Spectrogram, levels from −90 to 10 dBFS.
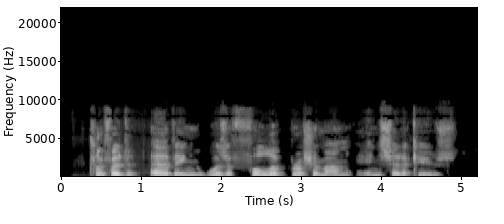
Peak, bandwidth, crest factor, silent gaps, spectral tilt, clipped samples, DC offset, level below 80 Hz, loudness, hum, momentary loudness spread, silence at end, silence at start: -2 dBFS; 9.4 kHz; 20 dB; none; -4.5 dB/octave; under 0.1%; under 0.1%; -64 dBFS; -23 LUFS; none; 14 LU; 0.3 s; 0.35 s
